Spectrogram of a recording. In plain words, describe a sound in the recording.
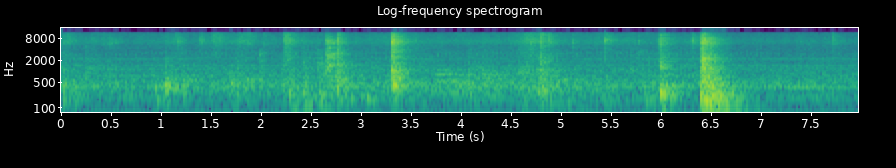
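Footsteps thud and fade away.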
